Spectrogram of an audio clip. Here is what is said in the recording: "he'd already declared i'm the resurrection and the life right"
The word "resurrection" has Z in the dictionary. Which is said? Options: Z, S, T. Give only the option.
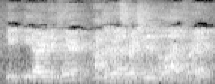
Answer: Z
